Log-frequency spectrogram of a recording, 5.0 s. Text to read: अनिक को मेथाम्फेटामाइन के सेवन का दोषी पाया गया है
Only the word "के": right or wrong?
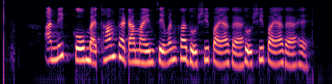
wrong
